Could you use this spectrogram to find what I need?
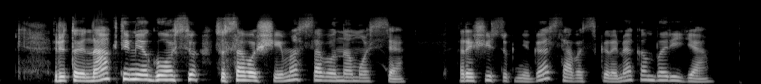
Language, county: Lithuanian, Utena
